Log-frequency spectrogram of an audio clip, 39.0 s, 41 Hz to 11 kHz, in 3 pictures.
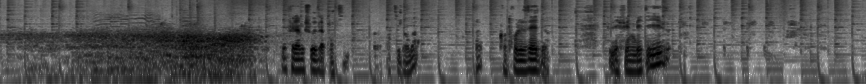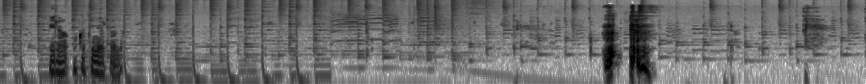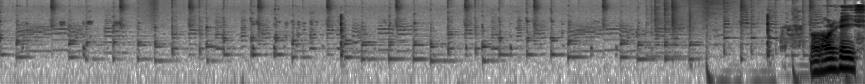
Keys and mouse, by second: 0.9-2.3 middle drag, 2.3 click, 3.3-5.2 middle drag, 5.2 click, 5.6-7.9 middle drag, 7.9 ctrl+z, 8.2-9.9 shift+middle drag, 9.9-12.7 drag, 12.7 shift+middle click, 13.3-15.8 drag, 15.8-17.0 middle drag, 17.0-18.8 drag, 18.8-25.7 middle drag, 25.7-28.8 drag, 28.8 f, 29.8-38.9 ctrl+drag.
